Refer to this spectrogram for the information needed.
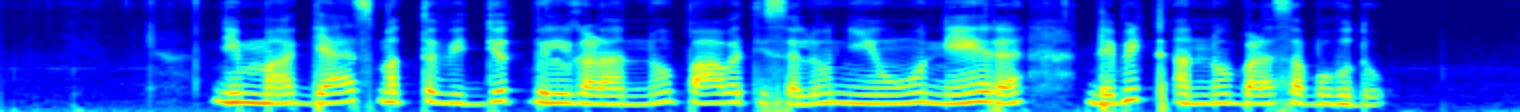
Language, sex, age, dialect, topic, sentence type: Kannada, female, 51-55, Dharwad Kannada, banking, statement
